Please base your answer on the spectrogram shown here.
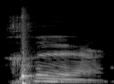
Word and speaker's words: geur: There's also a pronunciation with a little bit longer one, that is for like a scent, that is geur.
